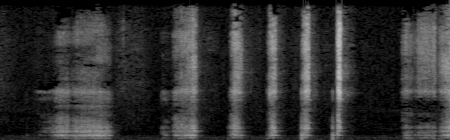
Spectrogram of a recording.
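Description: Fingertips and nails scratch and rub along a clear plastic drink bottle near its orange cap; the bottle has a label and is held sideways in front of the microphone. A longer raspy rub is followed by a run of short, separate scratching strokes with a bright, hissy edge. The clip ends on another sustained rub.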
